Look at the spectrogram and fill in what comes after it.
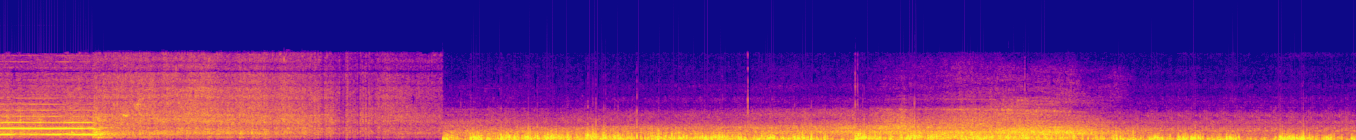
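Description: A train horn sounding one steady chord that stops about a second in, followed by a fading hiss. About four and a half seconds in it cuts abruptly to the loud, continuous rushing rumble of a train locomotive ploughing through deep snow drifts.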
